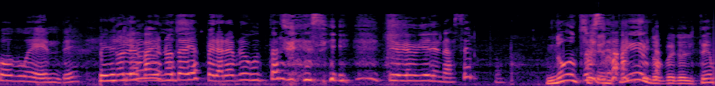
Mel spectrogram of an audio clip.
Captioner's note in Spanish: risas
